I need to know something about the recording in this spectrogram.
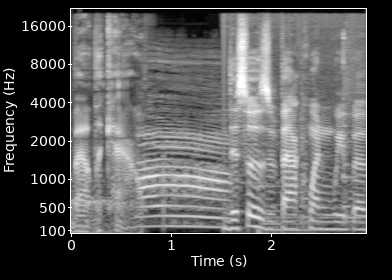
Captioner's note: cow sound effect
